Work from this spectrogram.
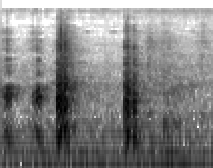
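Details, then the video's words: Captive red-ruffed lemurs at a zoo giving loud warning calls: two short, harsh, barking bursts, preceded by a couple of softer clipped notes, in a brief excerpt. "Red-Ruffed Lemur Calls (warning loud noises)"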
